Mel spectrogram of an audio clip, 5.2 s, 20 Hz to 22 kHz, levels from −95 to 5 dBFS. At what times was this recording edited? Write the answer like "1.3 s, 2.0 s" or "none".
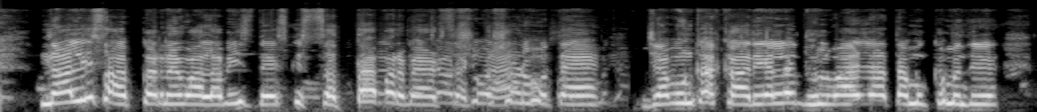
2.4 s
